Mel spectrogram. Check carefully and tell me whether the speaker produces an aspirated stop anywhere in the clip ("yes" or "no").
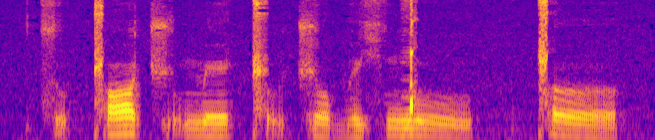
no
